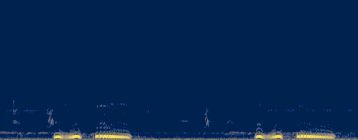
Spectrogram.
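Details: Spotted dove, a young trained bird on the earthen competition ground for the first time, gives two low cooing phrases, each a quick double-pulsed note followed by a longer, slightly falling coo, with quiet background.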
